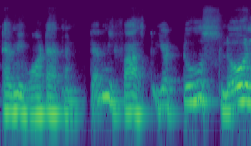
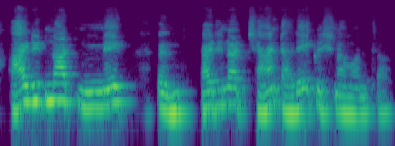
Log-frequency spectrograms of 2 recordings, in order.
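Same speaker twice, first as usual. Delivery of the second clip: ordinary talk, nothing marked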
